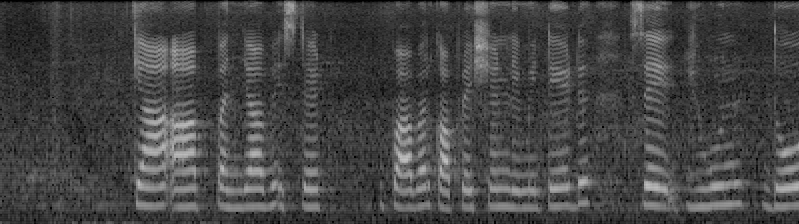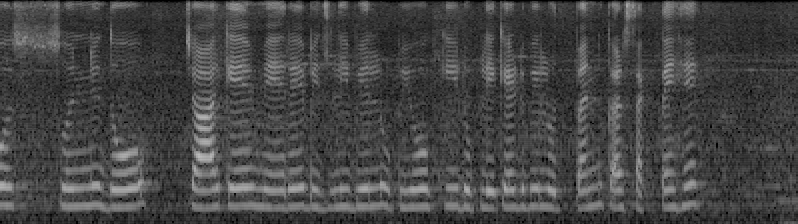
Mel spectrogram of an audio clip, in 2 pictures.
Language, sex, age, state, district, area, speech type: Hindi, female, 45-60, Madhya Pradesh, Harda, urban, read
